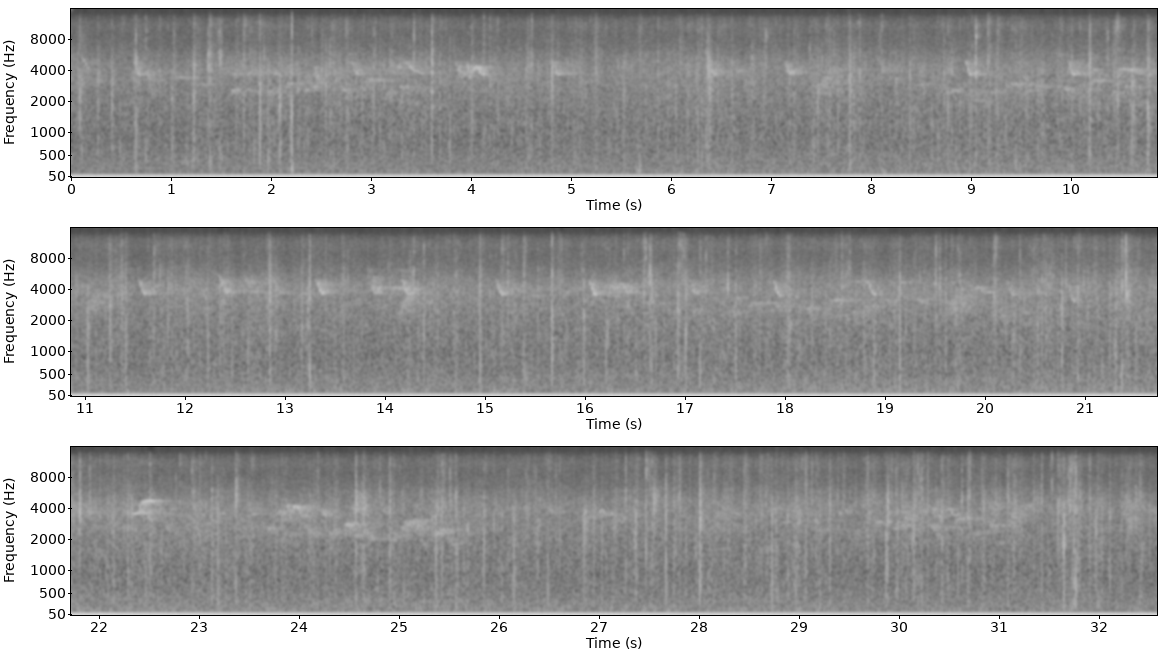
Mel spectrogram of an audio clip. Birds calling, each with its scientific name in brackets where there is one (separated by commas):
Iiwi (Drepanis coccinea), Hawaii Akepa (Loxops coccineus), Apapane (Himatione sanguinea), Red-billed Leiothrix (Leiothrix lutea)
